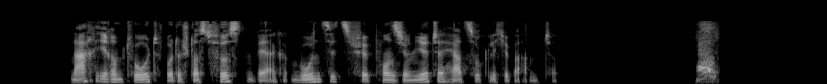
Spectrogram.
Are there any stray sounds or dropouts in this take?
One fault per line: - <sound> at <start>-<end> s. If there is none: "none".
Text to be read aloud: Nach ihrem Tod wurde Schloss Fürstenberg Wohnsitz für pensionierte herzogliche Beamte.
- bark at 7.0-7.2 s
